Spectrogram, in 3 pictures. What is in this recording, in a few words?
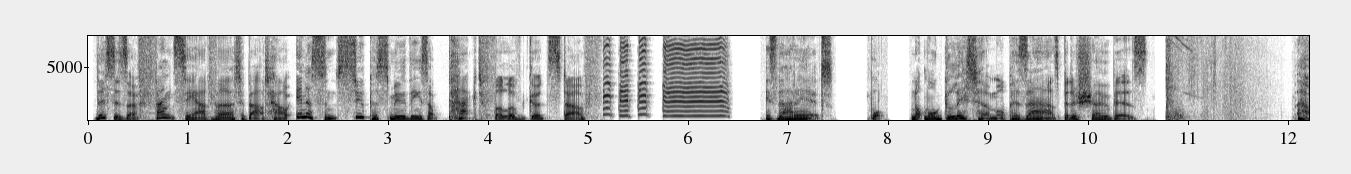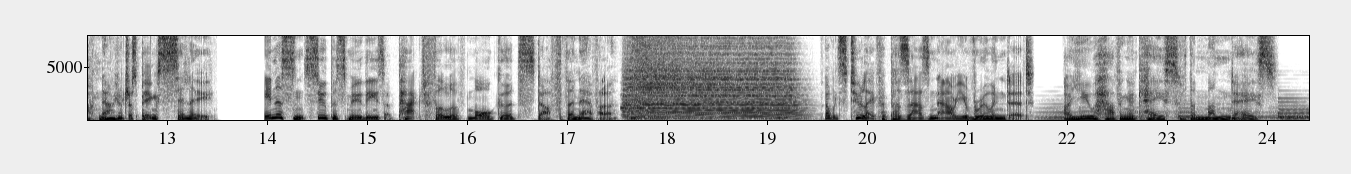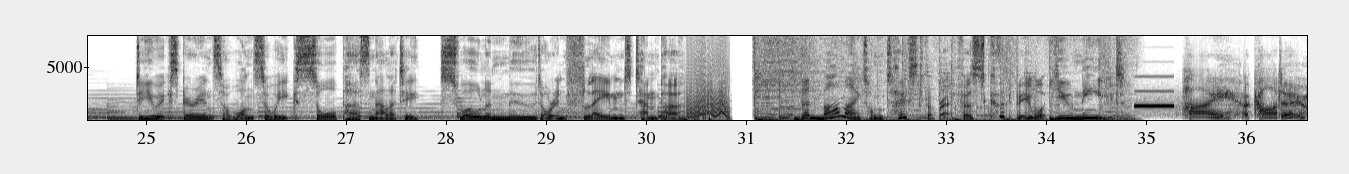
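Commercial Reel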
